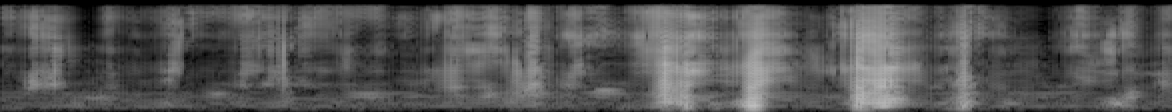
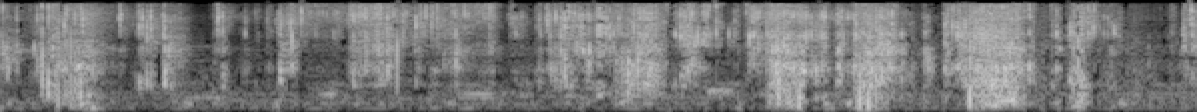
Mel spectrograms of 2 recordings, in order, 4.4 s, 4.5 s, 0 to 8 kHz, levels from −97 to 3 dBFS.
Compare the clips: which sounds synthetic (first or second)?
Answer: first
